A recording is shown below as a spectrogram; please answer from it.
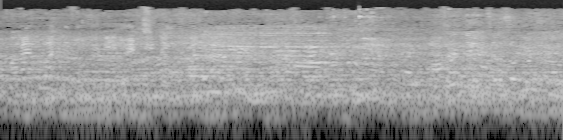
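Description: Crowd chatter: many people talking at once in a steady, dense hubbub of overlapping voices.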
